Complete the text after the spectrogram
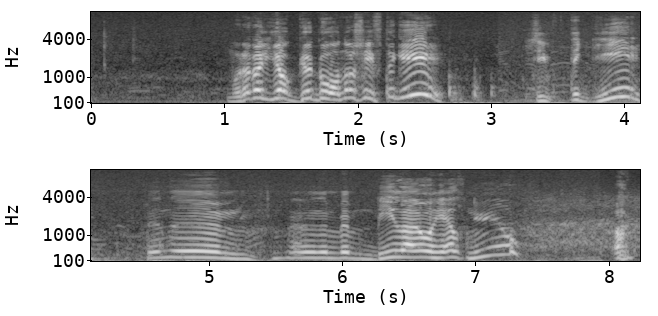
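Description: A man groans loudly.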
